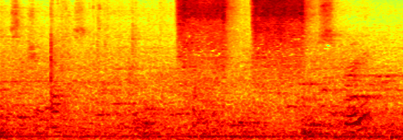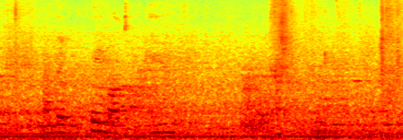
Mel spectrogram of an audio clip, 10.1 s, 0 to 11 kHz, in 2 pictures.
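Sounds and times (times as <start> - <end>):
hairspray blasts: 2.2 - 3.9.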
